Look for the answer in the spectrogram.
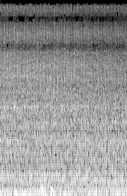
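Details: Salvage-auction vehicle just jump-started, idling before warm-up: steady, even idle with a smooth low hum and no ticks or knocks. The check engine light is off and only the airbag light shows; the engine sounds healthy.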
